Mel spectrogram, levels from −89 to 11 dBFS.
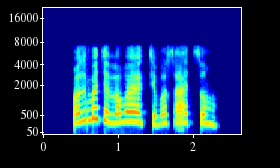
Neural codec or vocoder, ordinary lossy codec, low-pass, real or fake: autoencoder, 48 kHz, 32 numbers a frame, DAC-VAE, trained on Japanese speech; Opus, 24 kbps; 7.2 kHz; fake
